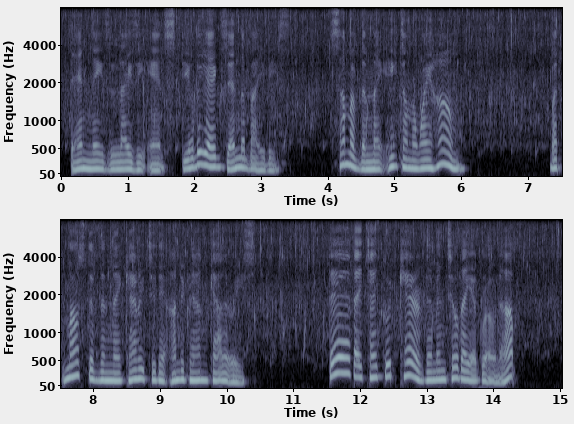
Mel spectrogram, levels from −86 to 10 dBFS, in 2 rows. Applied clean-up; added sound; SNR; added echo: none; Stream; 17 dB; none.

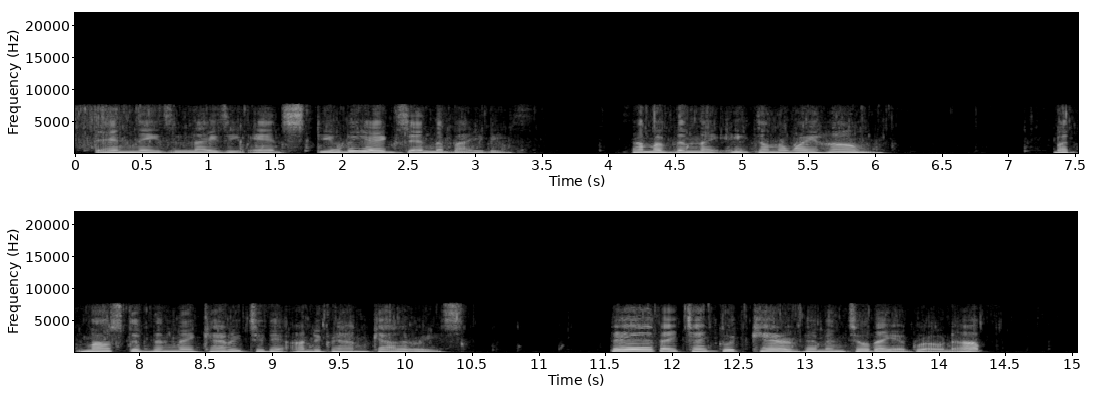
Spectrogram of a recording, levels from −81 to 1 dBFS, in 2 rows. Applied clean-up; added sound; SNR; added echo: neural mask model RNNoise.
